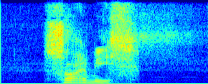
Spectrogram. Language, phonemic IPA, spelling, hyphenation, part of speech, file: Dutch, /ˈsɔrbis/, Sorbisch, Sor‧bisch, adjective / proper noun, Nl-Sorbisch.ogg
- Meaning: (adjective) 1. Sorbian, belonging or relating to the Sorbian people 2. Sorbian, in or relating to the Sorbian language; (proper noun) the Sorbian (West Slavic) language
